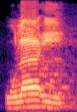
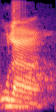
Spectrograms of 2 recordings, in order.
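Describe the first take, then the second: First: The final vowel is long, ending in a glottal stop. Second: The final vowel is short, with no glottal stop.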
